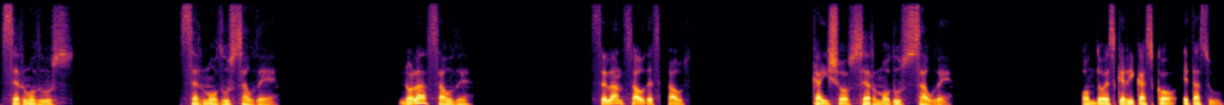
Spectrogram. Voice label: basque how are you; greetings and salutations in basque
